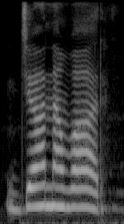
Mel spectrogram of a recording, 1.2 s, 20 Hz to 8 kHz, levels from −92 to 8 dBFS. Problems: background sounds at intervals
